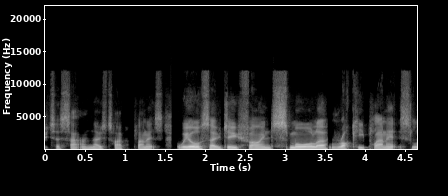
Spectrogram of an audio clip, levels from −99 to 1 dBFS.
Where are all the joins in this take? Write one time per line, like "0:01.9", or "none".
0:01.5
0:02.9
0:03.6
